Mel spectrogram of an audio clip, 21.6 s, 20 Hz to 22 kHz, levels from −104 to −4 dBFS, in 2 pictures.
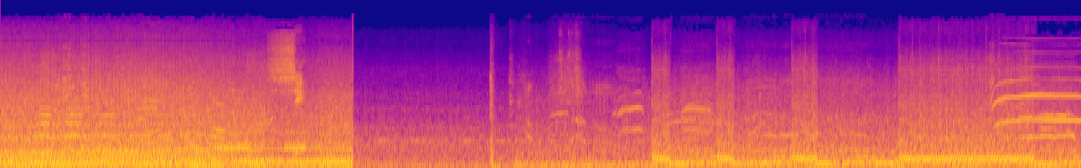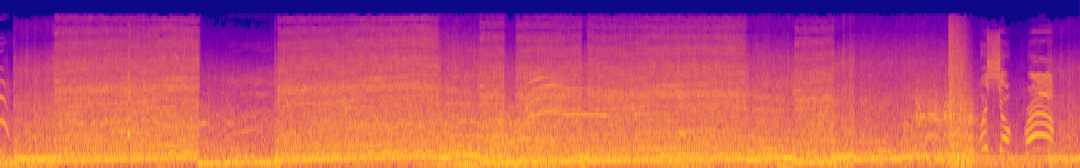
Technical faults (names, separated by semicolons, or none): damaged data in a compressed stream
